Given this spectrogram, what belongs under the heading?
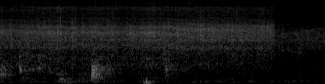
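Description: Onions and sliced green chillies frying in a pan, a faint, steady hiss of sizzling with a few soft stirring knocks, close and quiet with no voices.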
